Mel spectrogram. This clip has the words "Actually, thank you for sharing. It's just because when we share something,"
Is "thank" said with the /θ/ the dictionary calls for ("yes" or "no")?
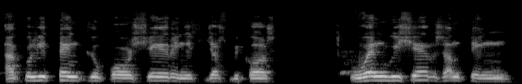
no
